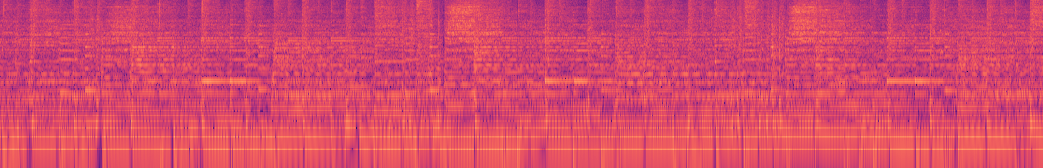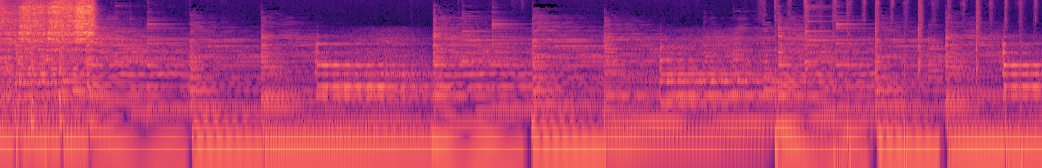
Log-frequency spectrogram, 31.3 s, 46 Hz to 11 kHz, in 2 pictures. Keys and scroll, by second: 29.7-31.2 typing.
